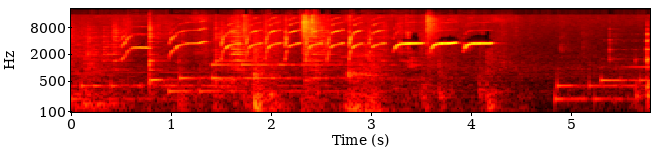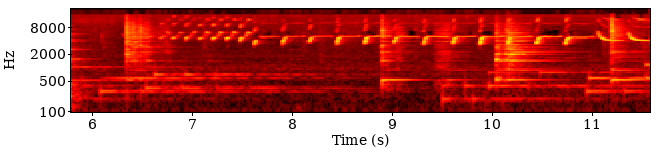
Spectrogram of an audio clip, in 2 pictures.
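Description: Pet bird chirping and whistling indoors, a close, steady stream of bright repeated tweets and trills with short pauses, no voices over it.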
